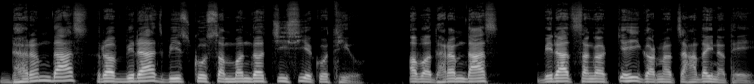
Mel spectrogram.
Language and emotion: Nepali, neutral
